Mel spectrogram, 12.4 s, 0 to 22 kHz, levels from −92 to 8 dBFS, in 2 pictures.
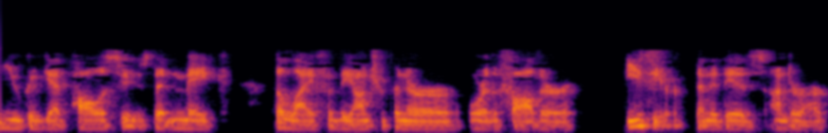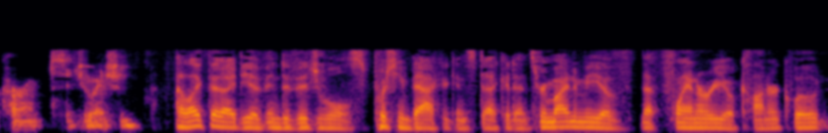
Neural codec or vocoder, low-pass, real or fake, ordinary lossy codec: autoencoder, 48 kHz, 128 numbers a frame, DAC-VAE, trained on Japanese speech; 5.4 kHz; fake; MP3, 32 kbps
